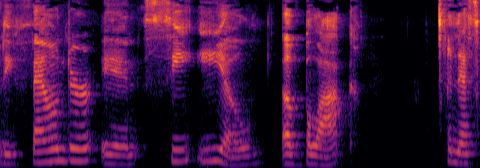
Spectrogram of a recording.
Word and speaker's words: BLCK: say that again BL when you're thinking about block you can think Airbnb minus the lodging fee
